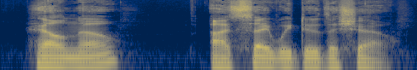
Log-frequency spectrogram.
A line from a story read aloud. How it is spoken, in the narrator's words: Holly quietly said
